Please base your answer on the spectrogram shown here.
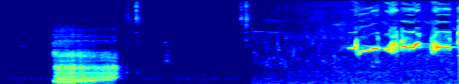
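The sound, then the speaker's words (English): Bright, high bird chirps and trills enter midway and grow louder over a soft, calm musical backdrop, following a short low harmonic tone near the start and a brief quiet pause. “Those bird sounds are part of the music, in case anybody suddenly thinks that they've got a pigeon trapped in the flat.”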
